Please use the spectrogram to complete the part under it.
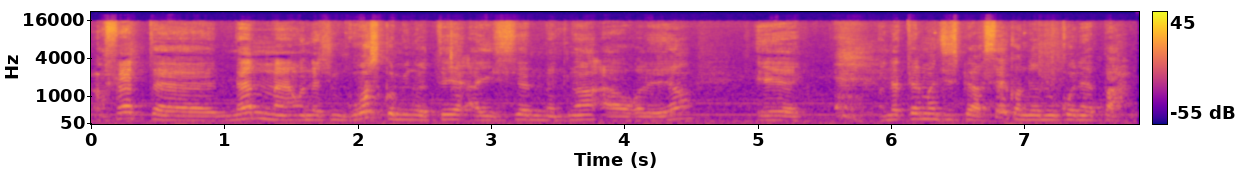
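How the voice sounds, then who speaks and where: A man from Haiti, a festival organizer, giving a hesitant welcome speech full of fillers at a launch evening. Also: fairly high pitch. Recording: distant mic with background noise.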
